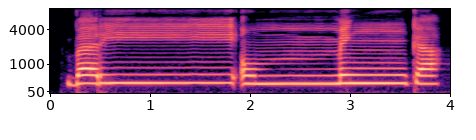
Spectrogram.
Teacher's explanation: ہم تنوین کو میم میں ملا کے غنہ اور تشدید کے ساتھ یہ حکم کو ادا کریں گے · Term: ادغام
